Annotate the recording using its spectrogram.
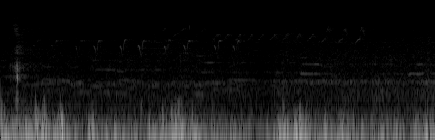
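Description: Wind rumbling on the microphone in irregular gusts, with a bird's rapid, high, chirping notes through the middle.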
